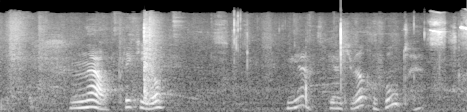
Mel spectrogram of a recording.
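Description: A puppy whimpers softly.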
